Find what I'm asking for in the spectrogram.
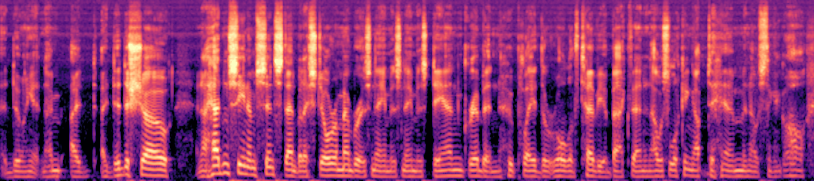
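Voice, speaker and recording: An unremarkable speaking voice, this man's is medium in pitch, with an American accent and fairly even intonation. He speaks fairly quickly on a very clean recording with a silent background. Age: 60s. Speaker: stage actor and singer. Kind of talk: interview. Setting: studio.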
